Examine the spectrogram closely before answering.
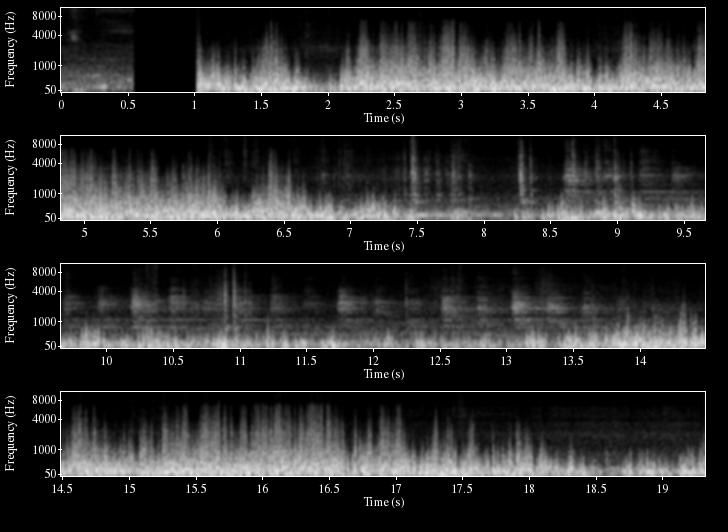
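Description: Strong wind blows loudly outdoors.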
